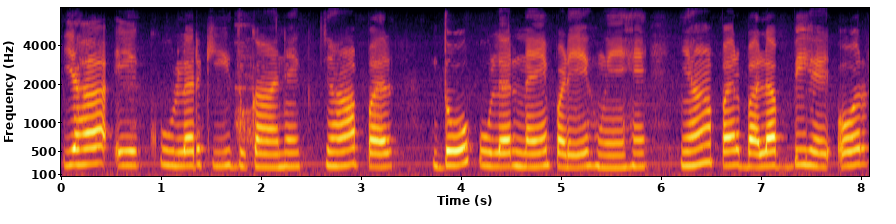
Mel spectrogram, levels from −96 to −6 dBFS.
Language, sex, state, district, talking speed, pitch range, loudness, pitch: Hindi, female, Madhya Pradesh, Dhar, 150 wpm, 235-255 Hz, -17 LUFS, 245 Hz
